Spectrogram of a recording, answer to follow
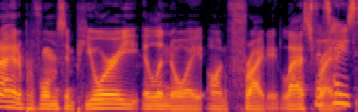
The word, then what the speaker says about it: Peoria: had a performance in Peoria Illinois on Friday last Friday that's how you say that peori Peoria Peoria it's French as Peoria but I know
